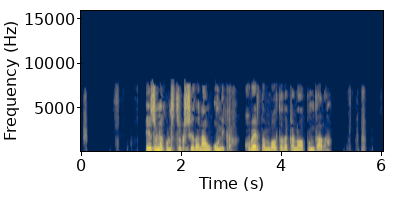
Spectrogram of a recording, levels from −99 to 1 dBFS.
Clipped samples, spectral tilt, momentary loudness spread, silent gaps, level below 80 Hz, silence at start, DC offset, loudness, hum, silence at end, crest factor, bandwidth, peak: under 0.1%; -4.5 dB/octave; 10 LU; 3.19-3.29 s, 5.08-5.31 s; -62 dBFS; 1.3 s; under 0.1%; -18 LUFS; none; 0.4 s; 18 dB; 8 kHz; -2 dBFS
